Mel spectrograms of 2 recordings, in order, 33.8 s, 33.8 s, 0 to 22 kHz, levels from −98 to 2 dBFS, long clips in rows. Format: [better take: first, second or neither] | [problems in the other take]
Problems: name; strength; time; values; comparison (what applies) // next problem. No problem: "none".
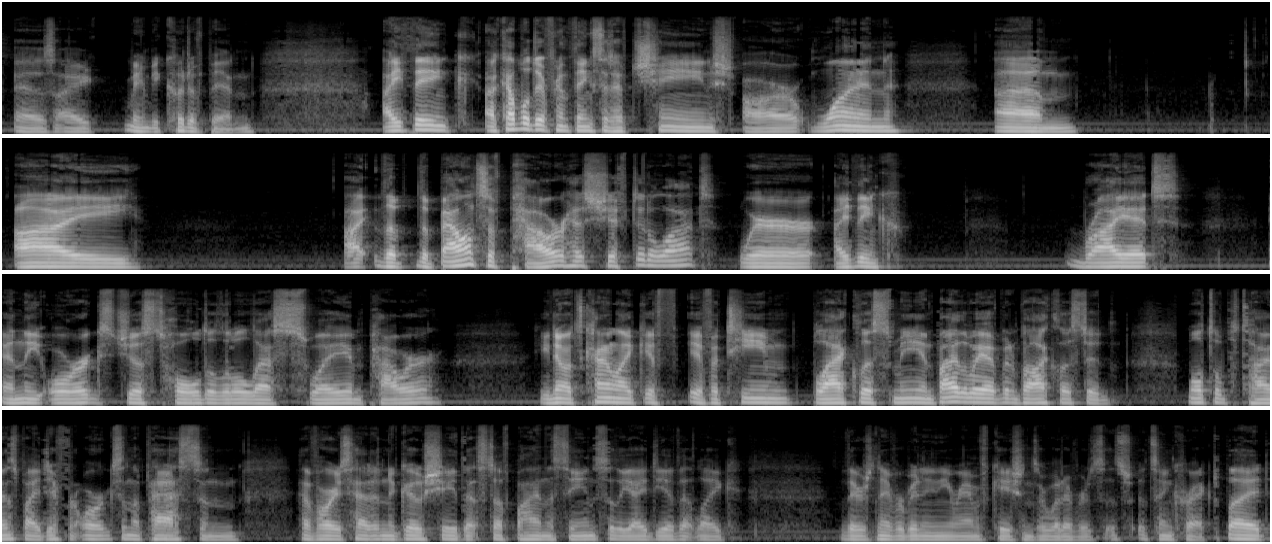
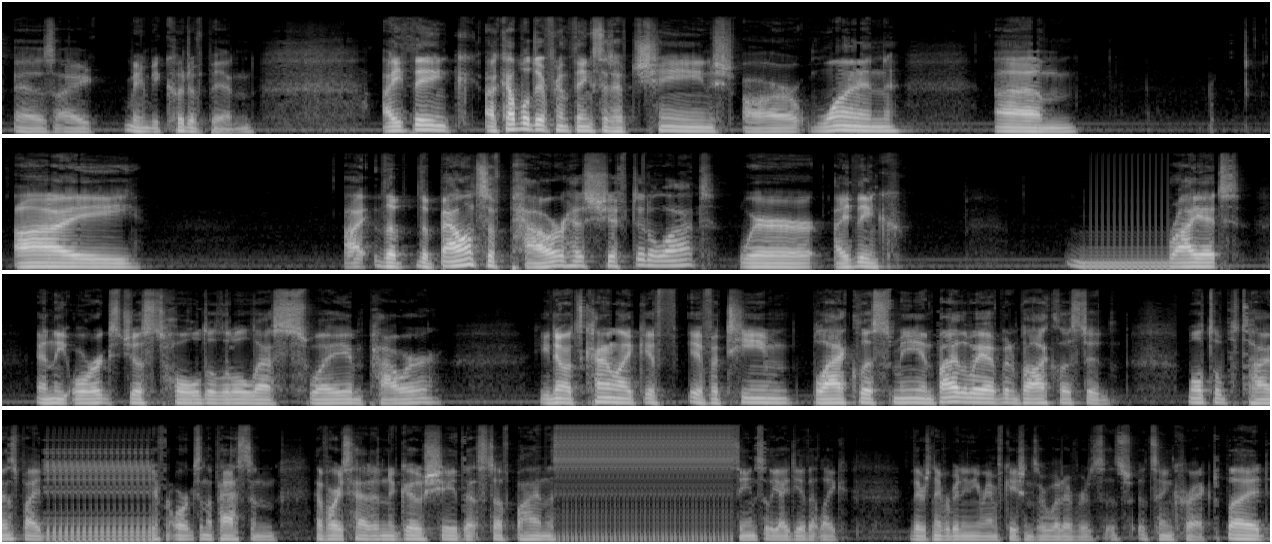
first | audio freezing; at 16 s for 0.5 s, at 26 s for 0.5 s and at 29 s for 1 s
